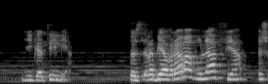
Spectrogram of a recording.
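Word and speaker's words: Gikatilla: Siempre hay un montón de discusiones o de diferencias de cómo se pronuncia este apellido. Gigatilia, Gigatilia. Ahí, bueno, yo así lo pronuncio, Gigatilia.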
